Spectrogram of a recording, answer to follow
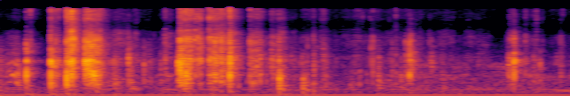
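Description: Small printed plastic wrapper being torn open and crinkled by hand to free a miniature collectible, in a few short tearing rustles with light clicks of plastic.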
